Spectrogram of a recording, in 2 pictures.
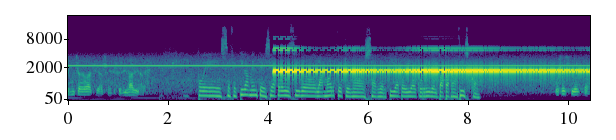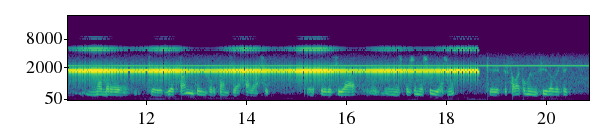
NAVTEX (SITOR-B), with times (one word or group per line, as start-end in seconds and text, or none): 5.6-6.5 ZCZC
6.3-7.3 KA40
7.3-8.6 FIRING
8.4-9.8 EXERCISE
9.7-10.4 01
10.3-11.1 1500
11.0-11.8 UTC
11.7-12.8 WITHIN
12.6-13.3 27
13.2-13.9 NM
13.8-14.3 OF
14.2-15.6 37-57N
15.4-17.3 052-08E.
17.3-18.2 NNNN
